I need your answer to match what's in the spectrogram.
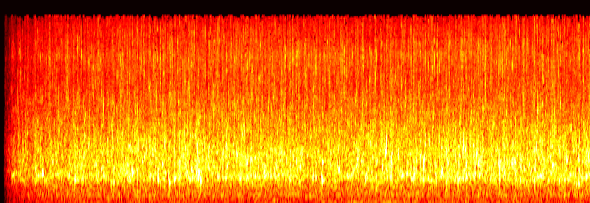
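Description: The Kinnesburn, a small stream running through St. Andrews, Scotland, trickles and babbles steadily over stones, a continuous bright splashing wash of water with no pauses and no voices.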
